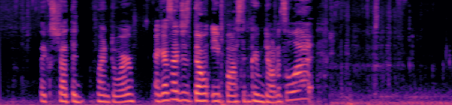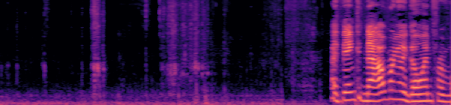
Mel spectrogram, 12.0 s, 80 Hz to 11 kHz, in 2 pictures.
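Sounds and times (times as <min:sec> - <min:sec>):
soft chewing: 0:04.3 - 0:10.3.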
